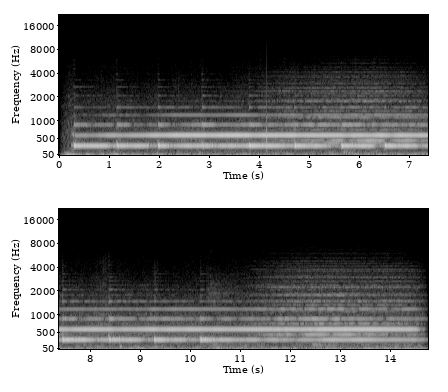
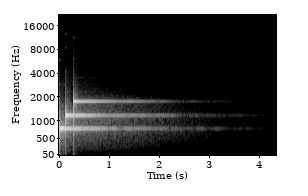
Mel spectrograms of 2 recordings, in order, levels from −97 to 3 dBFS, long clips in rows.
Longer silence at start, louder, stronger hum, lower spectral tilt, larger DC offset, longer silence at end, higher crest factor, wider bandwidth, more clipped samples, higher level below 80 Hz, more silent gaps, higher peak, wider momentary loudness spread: about the same, 0.1 s vs 0 s; second, -24 LUFS vs -18 LUFS; neither; first, -10.5 dB/octave vs -3.5 dB/octave; neither; second, 0.05 s vs 2.9 s; second, 12 dB vs 22 dB; first, 3.9 kHz vs 3.1 kHz; neither; first, -42 dBFS vs -78 dBFS; neither; second, -10 dBFS vs -2 dBFS; second, 5 LU vs 26 LU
